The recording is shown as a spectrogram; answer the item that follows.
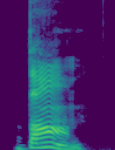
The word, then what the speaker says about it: bomb: Буква «Б», стоящая после буквы «М» в конце слова, не произносится. Послушайте примеры. – Jam. I am. Lamb. Limb. Dithram. – Bomb.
